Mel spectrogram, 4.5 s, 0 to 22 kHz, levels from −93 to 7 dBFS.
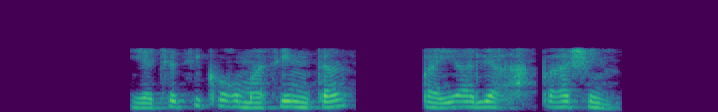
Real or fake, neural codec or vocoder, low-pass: real; none; 3.6 kHz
